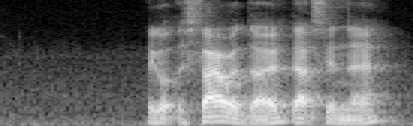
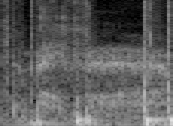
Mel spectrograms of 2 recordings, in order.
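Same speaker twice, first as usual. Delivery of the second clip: whisper; 18 dB quieter, slower than usual. Real, not acted. Whispered restaurant name.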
